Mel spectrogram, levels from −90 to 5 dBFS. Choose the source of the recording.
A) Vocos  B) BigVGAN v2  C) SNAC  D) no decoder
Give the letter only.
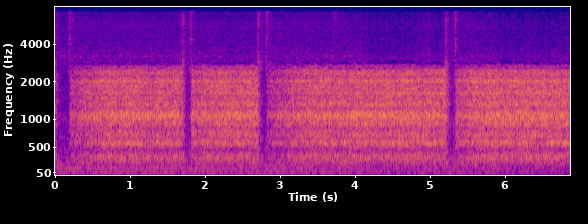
D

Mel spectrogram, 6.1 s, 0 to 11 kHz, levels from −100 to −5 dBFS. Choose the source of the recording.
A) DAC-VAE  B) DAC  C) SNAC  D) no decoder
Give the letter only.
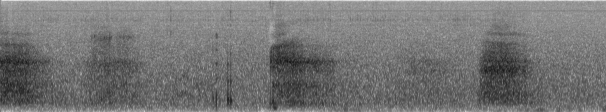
D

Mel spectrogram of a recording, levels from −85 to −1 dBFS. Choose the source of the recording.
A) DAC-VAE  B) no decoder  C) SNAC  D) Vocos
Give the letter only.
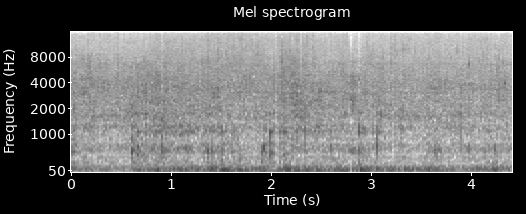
B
